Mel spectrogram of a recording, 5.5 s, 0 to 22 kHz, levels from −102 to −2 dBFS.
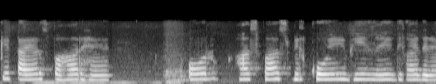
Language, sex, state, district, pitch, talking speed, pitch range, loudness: Hindi, female, Uttar Pradesh, Shamli, 245 Hz, 145 wpm, 225-255 Hz, -18 LUFS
